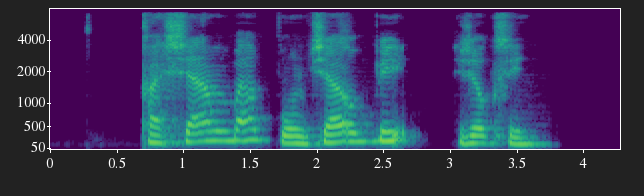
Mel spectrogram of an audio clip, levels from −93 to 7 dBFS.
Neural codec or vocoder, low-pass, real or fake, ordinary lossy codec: codec, 16 kHz, 4 kbps, FunCodec, trained on LibriTTS, 50 frames a second; 7.2 kHz; fake; MP3, 64 kbps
